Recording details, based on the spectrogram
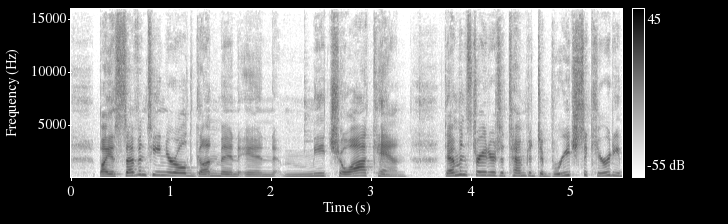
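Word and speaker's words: Michoacán: It's pronounced Michoacan.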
